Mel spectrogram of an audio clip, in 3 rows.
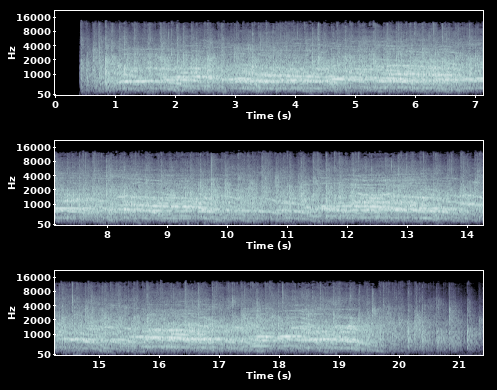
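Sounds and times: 
crowd applauding: 0.4 - 21.3.

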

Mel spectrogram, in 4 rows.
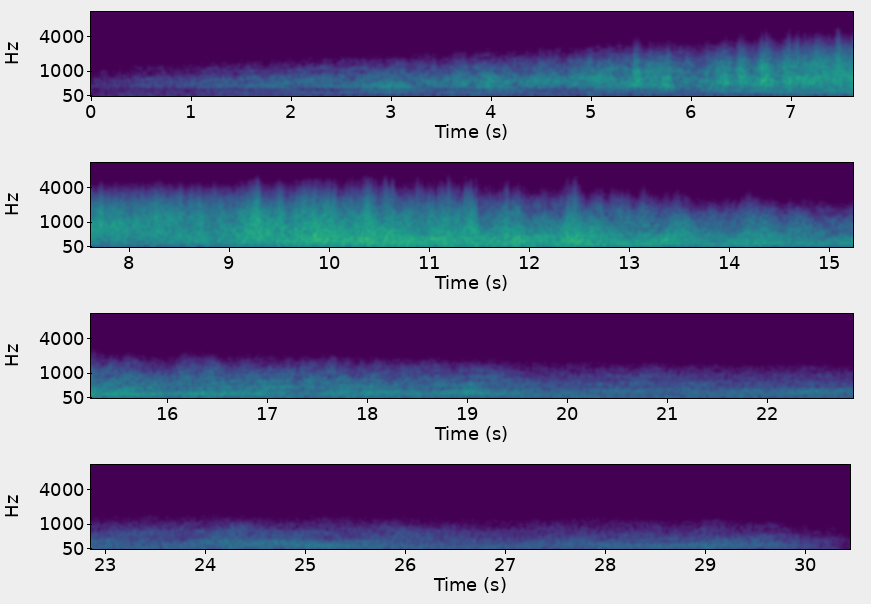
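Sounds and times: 
commercial aircraft flying over: 0.9 - 26.7.

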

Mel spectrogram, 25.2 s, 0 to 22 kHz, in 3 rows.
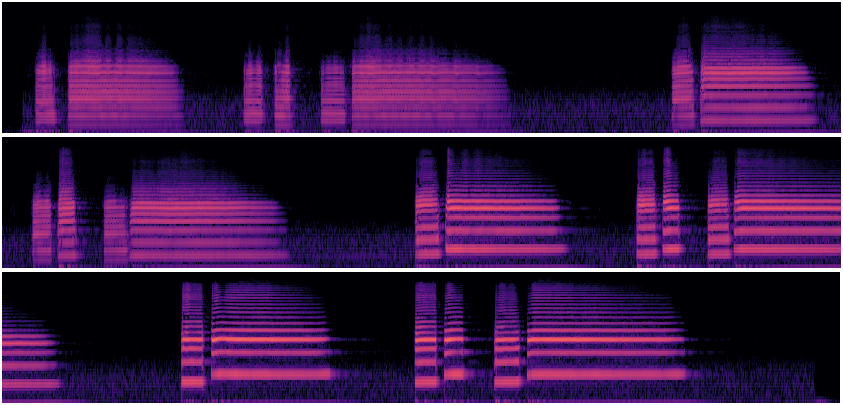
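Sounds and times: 
trumpet bugle call: 0.3 - 5.2, 6.7 - 11.4, 12.5 - 17.5, 18.6 - 24.0.

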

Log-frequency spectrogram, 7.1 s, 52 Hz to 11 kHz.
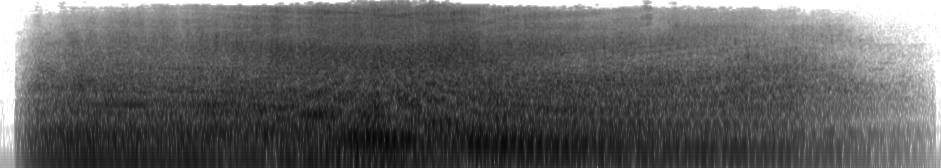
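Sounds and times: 
old big propeller aircraft passing by: 0.2 - 6.9.

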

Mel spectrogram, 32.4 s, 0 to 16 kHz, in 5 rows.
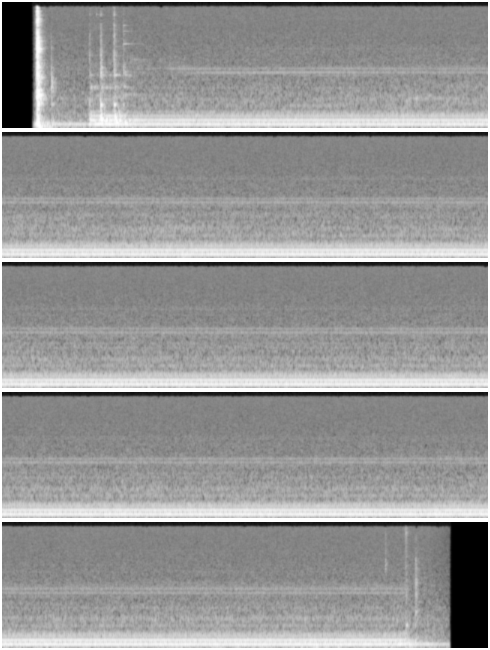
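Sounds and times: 
switch clicking on: 0.4 - 1.7
quiet buzz: 0.4 - 31.9.

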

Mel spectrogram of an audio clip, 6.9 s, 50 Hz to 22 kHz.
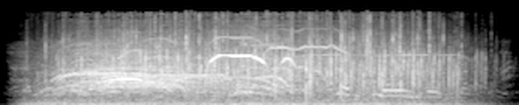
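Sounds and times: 
audience watching a game cheering: 0.5 - 6.4.

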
